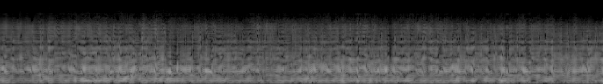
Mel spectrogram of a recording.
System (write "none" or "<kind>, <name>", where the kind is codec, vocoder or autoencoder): vocoder, BigVGAN v2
